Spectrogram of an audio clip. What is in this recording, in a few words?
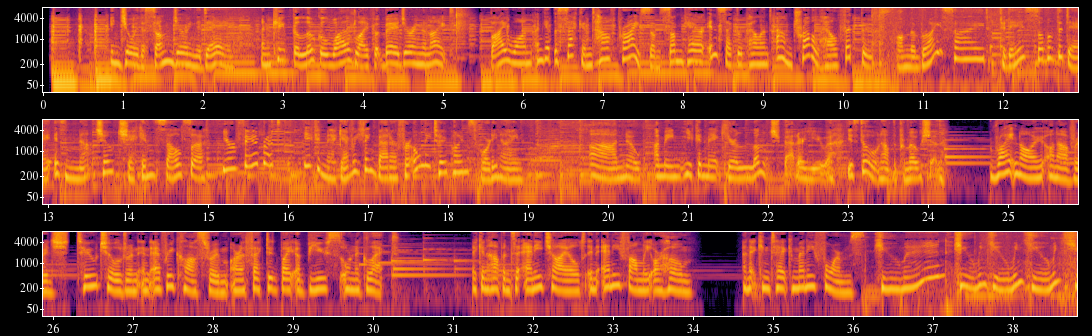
northern irish, commercial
